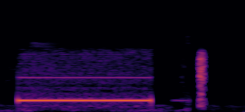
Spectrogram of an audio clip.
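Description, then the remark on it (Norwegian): A single steady telephone ringing tone sounds for about a second as a caller phones the company Mars Nordic, followed by a brief click and then quiet, with no one speaking. “Jeg ringer.”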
